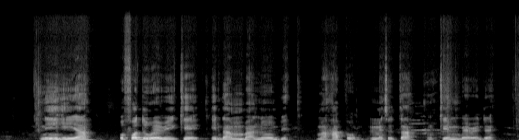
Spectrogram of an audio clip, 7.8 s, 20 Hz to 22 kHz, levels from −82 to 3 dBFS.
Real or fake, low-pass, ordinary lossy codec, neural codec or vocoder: real; 19.8 kHz; none; none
